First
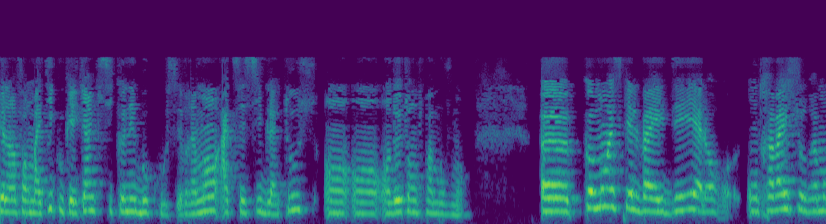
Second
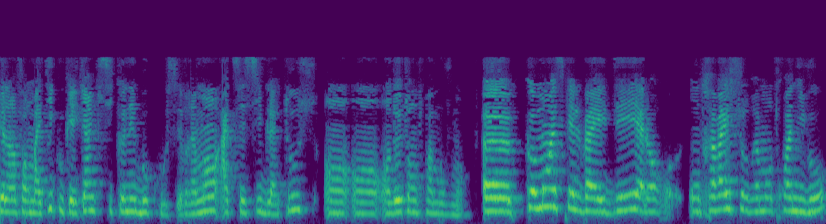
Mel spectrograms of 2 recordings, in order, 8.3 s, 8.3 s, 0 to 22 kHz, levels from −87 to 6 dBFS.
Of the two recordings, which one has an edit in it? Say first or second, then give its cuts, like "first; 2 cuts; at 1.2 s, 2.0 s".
second; 1 cut; at 4.8 s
